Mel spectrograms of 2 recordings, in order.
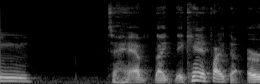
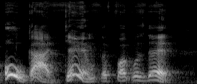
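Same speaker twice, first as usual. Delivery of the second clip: startled yelp; 8 semitones higher than usual. Acted. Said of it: "make you go".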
